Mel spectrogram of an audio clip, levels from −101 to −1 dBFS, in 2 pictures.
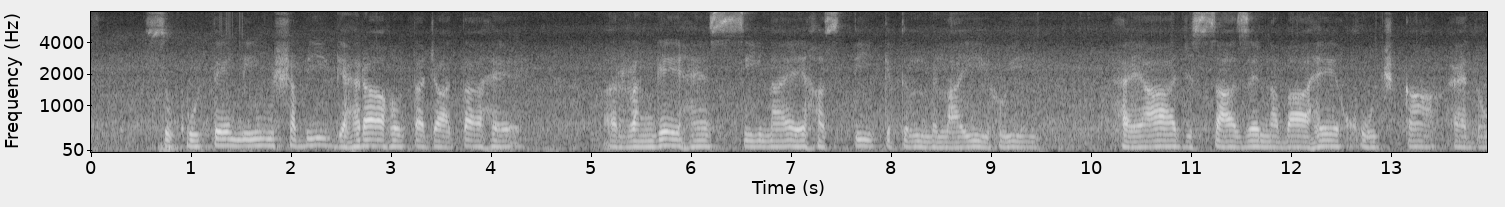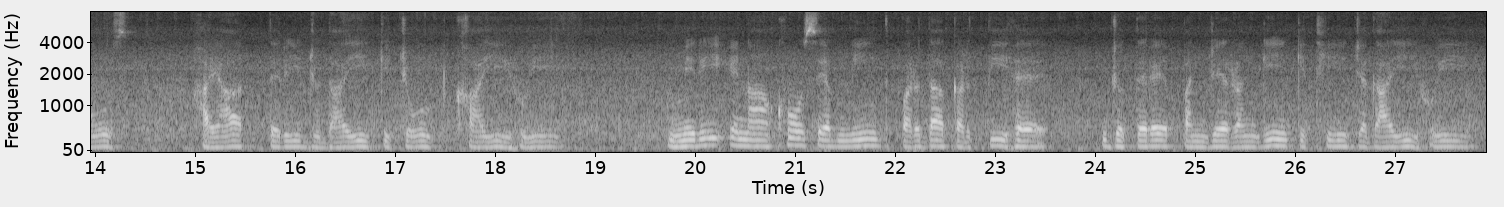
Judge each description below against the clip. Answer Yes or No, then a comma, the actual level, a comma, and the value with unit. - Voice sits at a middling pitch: No, low, 125 Hz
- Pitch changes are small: Yes, narrow, 2.2 semitones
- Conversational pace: No, slow, 95 wpm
